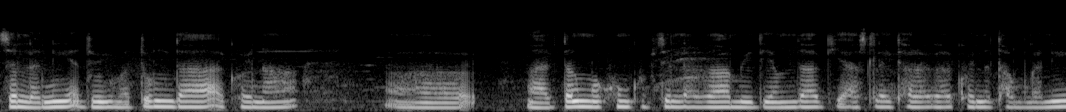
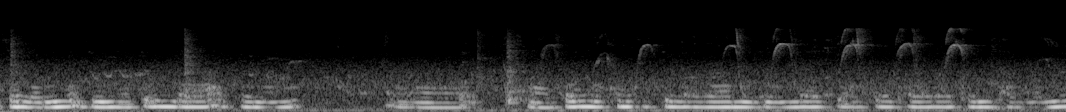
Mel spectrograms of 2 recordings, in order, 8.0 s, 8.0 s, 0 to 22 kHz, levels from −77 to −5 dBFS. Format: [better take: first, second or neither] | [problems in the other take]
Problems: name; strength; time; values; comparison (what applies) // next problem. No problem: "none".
first | background sound (Squeak); 17 dB below the speech // room echo; dies away in 0.3 s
